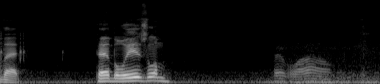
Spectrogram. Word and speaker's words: Pebble Isle: Pebble Isle. People call it Pebble Island, but it's spelled, ISLE, Pebble Isle.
